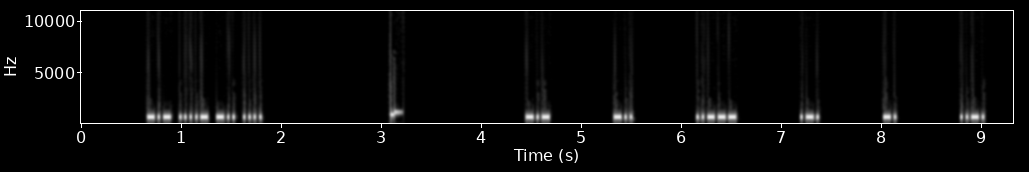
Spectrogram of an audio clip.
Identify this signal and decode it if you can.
Morse code, heard as a keyed tone, about 42 wpm, spaced as for 17 wpm, 700 Hz. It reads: K4DH KD2RNF
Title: USA Call Signs - 8x Character Spacing - 45wpm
